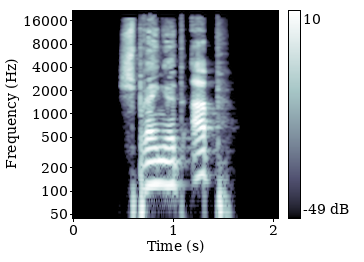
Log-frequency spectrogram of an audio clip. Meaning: second-person plural subjunctive II of abspringen
- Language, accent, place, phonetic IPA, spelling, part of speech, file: German, Germany, Berlin, [ˌʃpʁɛŋət ˈap], spränget ab, verb, De-spränget ab.ogg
